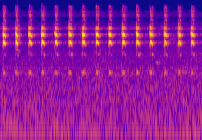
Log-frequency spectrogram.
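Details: Grey-headed lapwing call, used as a trapping lure: quick, evenly paced, sharp, bright notes, about two and a half every second, clean and unbroken over a faint low hum.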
